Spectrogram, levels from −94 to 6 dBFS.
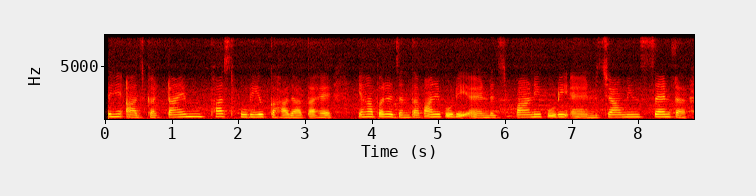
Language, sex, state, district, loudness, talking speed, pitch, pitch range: Hindi, female, Uttar Pradesh, Jalaun, -29 LUFS, 155 wpm, 220 Hz, 190-240 Hz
